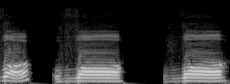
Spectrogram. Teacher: Kita sebut itbaq, iaitu terangkatnya sebahagian besar lidah.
